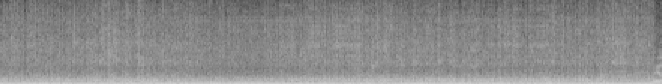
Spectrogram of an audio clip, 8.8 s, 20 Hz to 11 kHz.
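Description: A 1964 Ford F100 engine runs in gear after a transmission swap, a loud, steady low rumble close by that holds an even drone throughout, with a voice briefly speaking over it.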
